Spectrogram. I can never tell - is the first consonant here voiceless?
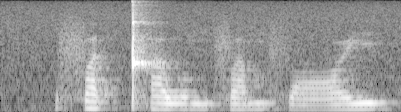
yes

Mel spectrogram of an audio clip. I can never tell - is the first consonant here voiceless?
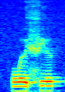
no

